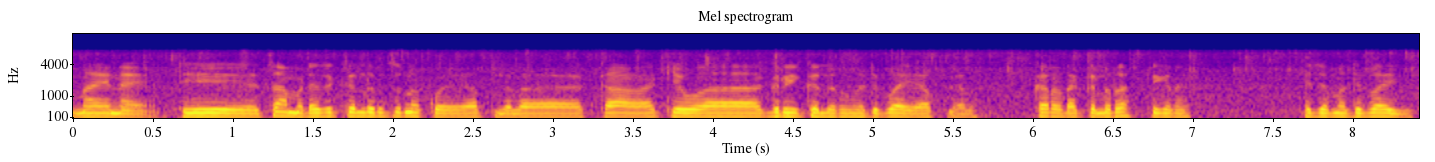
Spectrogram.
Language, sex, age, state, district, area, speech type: Marathi, male, 18-30, Maharashtra, Satara, rural, spontaneous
